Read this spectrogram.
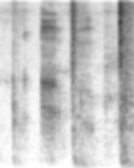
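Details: Young girl who has lost her voice and cannot scream or cry; hoarse voice (hoarseness).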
